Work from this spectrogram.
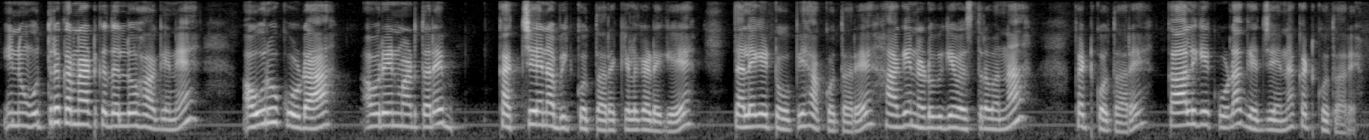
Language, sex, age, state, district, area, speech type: Kannada, female, 30-45, Karnataka, Davanagere, urban, spontaneous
